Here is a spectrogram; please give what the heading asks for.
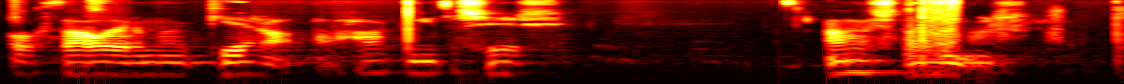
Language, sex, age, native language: Icelandic, male, 18-19, Portuguese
